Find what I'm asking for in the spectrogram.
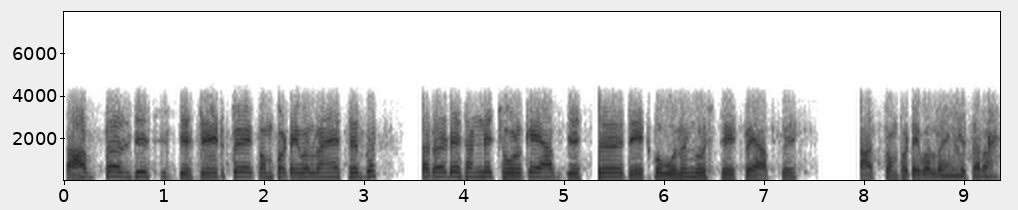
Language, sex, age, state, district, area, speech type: Hindi, male, 18-30, Madhya Pradesh, Hoshangabad, urban, conversation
